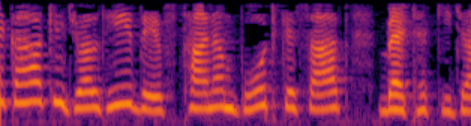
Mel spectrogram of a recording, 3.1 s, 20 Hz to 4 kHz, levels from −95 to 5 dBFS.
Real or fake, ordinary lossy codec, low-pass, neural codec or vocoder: real; none; 3.6 kHz; none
